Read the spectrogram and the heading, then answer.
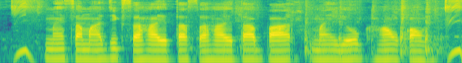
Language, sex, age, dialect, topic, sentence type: Chhattisgarhi, male, 18-24, Northern/Bhandar, banking, question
